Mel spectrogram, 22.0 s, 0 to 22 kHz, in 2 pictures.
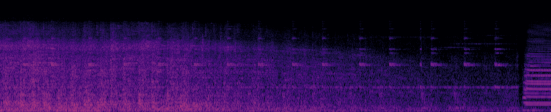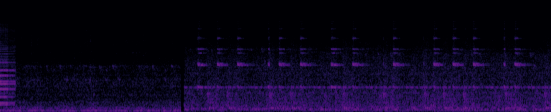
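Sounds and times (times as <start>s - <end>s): train wheels clicking on rail joints: 0.0s - 10.4s, 11.6s - 22.0s
steam whistle blast: 10.5s - 11.4s.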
